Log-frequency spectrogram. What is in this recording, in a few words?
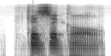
"physical", American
